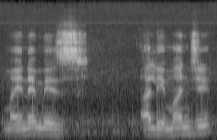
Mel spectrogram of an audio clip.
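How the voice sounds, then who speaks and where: A middle-aged man speaks as a company director, explaining his business steadily and moving between languages. His voice sits at an ordinary pitch. A strong wash of background noise runs through the recording. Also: fairly even intonation, fairly bright tone. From Tanzania. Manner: measured, explanatory, switching languages. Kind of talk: business presentation. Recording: noisy on-site recording.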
